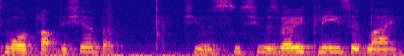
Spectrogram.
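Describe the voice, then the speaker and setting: An older woman from Burma with an Anglo-Burmese accent, an author telling her story in an unhurried, reflective way with pauses. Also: mid-range voice, steady tone, dark tone, slight background noise, poor audio. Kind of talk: interview answers. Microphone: table mic on a stand.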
